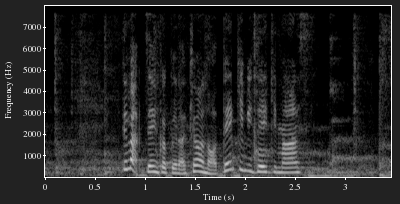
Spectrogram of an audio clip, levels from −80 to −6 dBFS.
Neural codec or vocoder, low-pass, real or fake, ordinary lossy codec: codec, 16 kHz, 4 kbps, FunCodec, trained on LibriTTS, 50 frames a second; none; fake; none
